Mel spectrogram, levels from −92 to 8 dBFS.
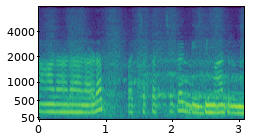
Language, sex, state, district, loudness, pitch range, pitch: Telugu, female, Andhra Pradesh, Sri Satya Sai, -15 LUFS, 190-205 Hz, 200 Hz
